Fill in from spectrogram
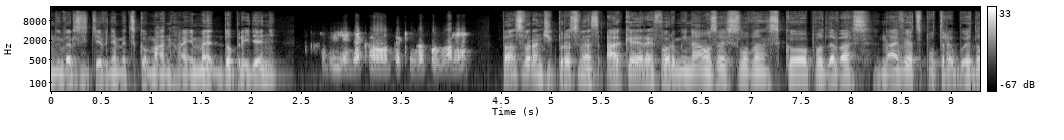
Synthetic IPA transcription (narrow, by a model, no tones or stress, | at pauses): niʋɛɾzicɛvɲɛmɛt͡skɔmanɦajmɛd̪ɔbɾiːɟɛɲ | d̪ɔbɾiːɟɛɲɟakʊjɛ̃mʋɛlmipɛkɲɛzapɔzʋaɲɪa | paːnsʋɔɾant͡ʃiːk̚pɾɔsiːmʋaːzakɛːɾɛfɔɾminaɔzajslˠɔʋɛnskɔpɔd̪ʎaʋaːznajʋɪat͡spɔt̪ɾɛbujɛd̪ɔ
